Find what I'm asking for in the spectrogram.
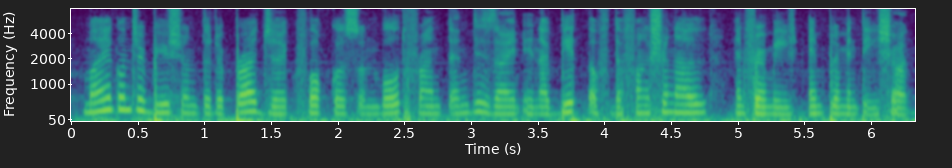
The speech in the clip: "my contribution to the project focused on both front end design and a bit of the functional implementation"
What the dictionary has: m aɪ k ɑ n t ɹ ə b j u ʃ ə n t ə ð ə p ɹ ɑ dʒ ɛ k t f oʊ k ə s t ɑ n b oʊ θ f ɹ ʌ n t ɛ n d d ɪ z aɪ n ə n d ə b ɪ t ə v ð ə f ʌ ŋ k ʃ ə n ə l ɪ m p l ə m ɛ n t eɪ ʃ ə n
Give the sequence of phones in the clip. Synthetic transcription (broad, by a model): m aɪ k ɑ n t ɹ ə b j u ʃ ə n t ə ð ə p ɹ ɑ dʒ ɛ k t f oʊ k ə s ɑ n b oʊ t f ɹ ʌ n t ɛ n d d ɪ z aɪ n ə n ə b ɪ t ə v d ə f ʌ ŋ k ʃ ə n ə l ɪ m p l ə m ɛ n t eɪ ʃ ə n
